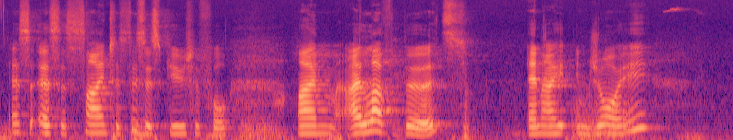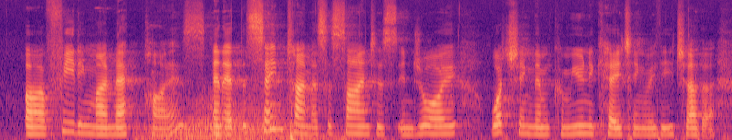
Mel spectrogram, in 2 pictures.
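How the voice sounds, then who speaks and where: A woman with a German accent speaks at a fairly slow pace and medium pitch. Her intonation is fairly even, with noticeable background noise behind her. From Germany. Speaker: scientist, embassy science officer. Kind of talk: panel discussion.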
